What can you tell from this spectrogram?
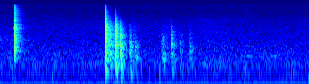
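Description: A single short spritz from a Dior Sauvage Eau de Toilette perfume atomizer onto a paper test strip, then about two seconds later a sharp clatter and a few softer clicks as the bottle is handled and set down on the shelf.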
